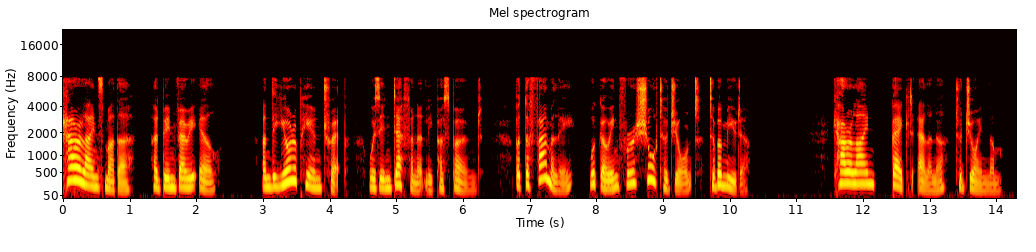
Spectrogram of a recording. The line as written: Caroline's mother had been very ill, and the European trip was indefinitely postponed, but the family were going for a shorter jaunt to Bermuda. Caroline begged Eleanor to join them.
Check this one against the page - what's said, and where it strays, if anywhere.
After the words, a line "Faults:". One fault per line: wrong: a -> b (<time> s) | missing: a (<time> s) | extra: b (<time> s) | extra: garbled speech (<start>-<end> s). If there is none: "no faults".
Caroline's mother had been very ill, and the European trip was indefinitely postponed, but the family were going for a shorter jaunt to Bermuda. Caroline begged Eleanor to join them.
Faults:
no faults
